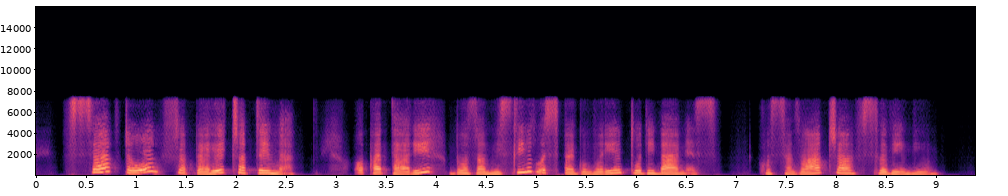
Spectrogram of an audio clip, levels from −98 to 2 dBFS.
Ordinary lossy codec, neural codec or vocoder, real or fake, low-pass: none; codec, 16 kHz, 0.5 kbps, FreqCodec, smaller model; fake; 7.2 kHz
